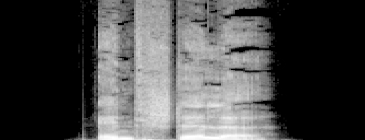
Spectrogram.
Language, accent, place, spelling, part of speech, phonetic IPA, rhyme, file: German, Germany, Berlin, entstelle, verb, [ɛntˈʃtɛlə], -ɛlə, De-entstelle.ogg
- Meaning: inflection of entstellen: 1. first-person singular present 2. first/third-person singular subjunctive I 3. singular imperative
